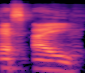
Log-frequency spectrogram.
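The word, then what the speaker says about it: Saïss: Google don't even know Raymond Sass is. Who's Raymond? Roman. ROMAIN. Remain, yeah. Yeah. It's me Cockney accent. See, Roman, I can't pronounce my R's. It's SAISS. That's it, yeah.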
